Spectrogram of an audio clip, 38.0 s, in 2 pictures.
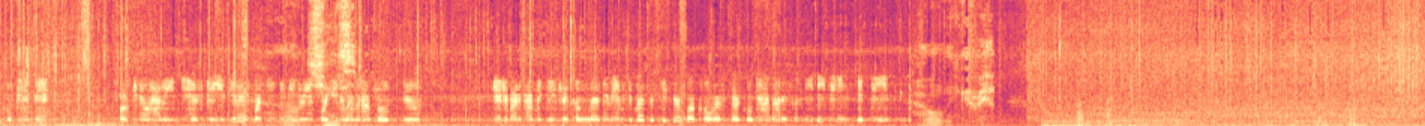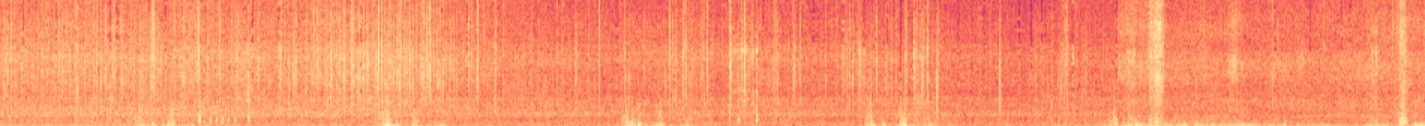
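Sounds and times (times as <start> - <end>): rain on car windshield and roof: 0.0 - 38.0.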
